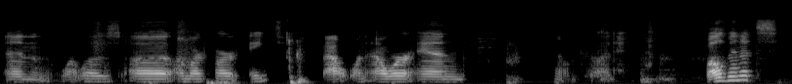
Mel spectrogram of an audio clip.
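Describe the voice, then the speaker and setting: A man's voice: mid-range voice, steady tone, slow pace, creaky, long pauses, slight background noise. Man chatting casually, blunt and grumbling. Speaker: livestream co-host. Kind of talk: casual chat.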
